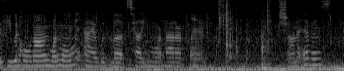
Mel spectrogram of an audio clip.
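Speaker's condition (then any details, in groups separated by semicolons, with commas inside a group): No condition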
